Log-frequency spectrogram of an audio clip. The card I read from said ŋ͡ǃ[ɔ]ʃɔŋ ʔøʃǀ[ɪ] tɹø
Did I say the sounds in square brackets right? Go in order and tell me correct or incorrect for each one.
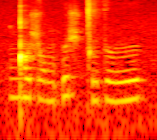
correct, correct

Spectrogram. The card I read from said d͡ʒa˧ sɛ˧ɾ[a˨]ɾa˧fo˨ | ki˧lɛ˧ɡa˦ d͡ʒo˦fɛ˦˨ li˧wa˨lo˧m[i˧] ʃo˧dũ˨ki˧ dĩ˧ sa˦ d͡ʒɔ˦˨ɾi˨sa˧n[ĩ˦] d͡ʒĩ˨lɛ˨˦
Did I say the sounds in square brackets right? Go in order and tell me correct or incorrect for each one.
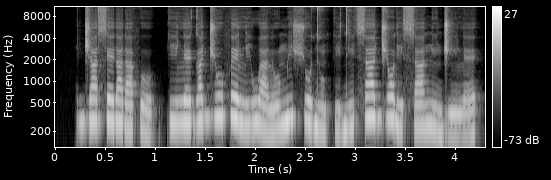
correct, incorrect: i˦, incorrect: ĩ˨

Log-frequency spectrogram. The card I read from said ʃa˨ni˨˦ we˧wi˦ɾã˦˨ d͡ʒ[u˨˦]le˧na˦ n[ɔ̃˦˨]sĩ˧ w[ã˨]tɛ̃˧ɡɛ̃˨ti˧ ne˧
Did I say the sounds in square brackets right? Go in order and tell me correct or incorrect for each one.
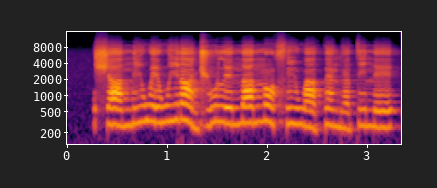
correct, correct, correct

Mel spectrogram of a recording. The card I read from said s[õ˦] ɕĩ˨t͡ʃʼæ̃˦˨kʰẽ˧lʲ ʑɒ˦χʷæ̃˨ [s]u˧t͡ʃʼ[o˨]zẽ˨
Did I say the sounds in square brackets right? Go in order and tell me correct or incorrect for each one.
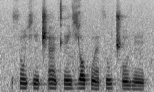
incorrect: õ˧, correct, incorrect: õ˨

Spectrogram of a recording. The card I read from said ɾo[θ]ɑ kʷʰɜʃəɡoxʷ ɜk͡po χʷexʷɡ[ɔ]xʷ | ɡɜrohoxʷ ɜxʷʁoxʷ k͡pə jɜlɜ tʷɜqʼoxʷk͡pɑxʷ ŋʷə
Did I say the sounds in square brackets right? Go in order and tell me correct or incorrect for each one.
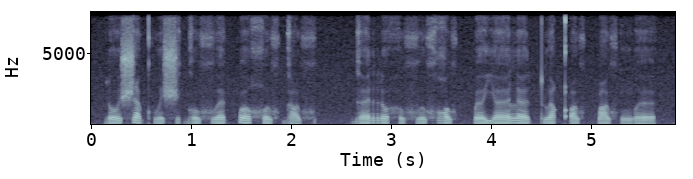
incorrect: ʃ, incorrect: ɑ

